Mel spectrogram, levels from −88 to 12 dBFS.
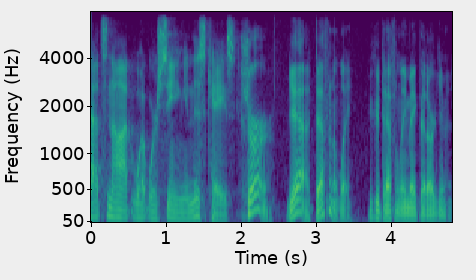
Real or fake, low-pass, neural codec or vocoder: real; 7.2 kHz; none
